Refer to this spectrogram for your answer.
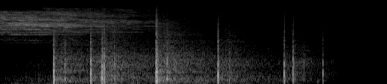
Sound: fireworks

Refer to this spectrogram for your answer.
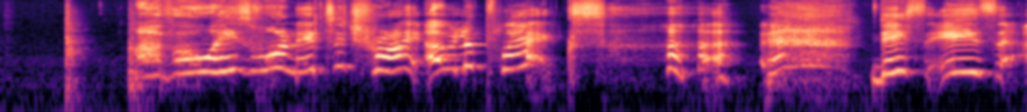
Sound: laughs

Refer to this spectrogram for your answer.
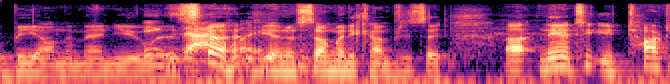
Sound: laughter

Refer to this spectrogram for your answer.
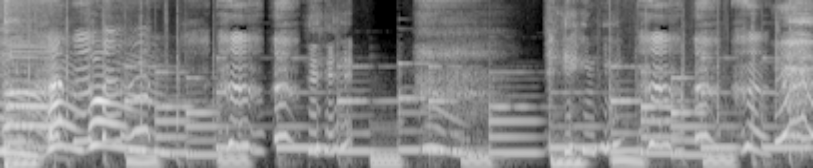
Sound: lighthearted music; all laughing

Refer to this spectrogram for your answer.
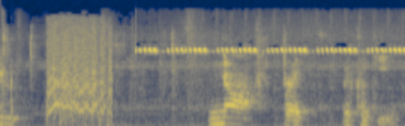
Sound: record scratching, crickets chirping

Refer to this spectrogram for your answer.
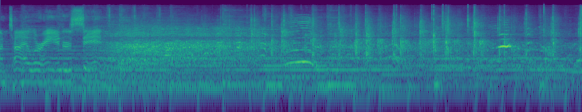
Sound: audience laughing

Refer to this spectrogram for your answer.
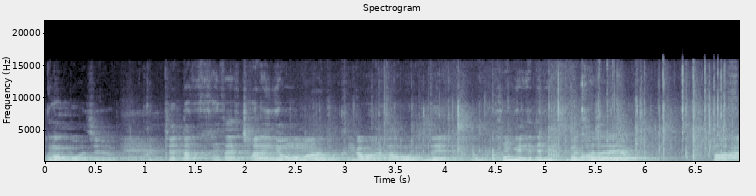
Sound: rustling

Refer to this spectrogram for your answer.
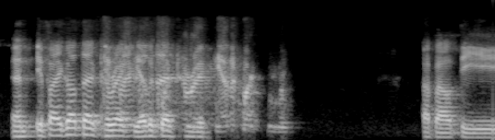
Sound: video echoes

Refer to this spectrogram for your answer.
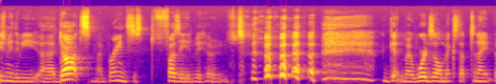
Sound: laughs

